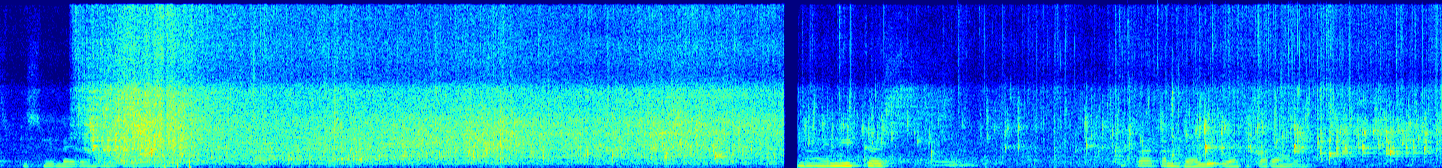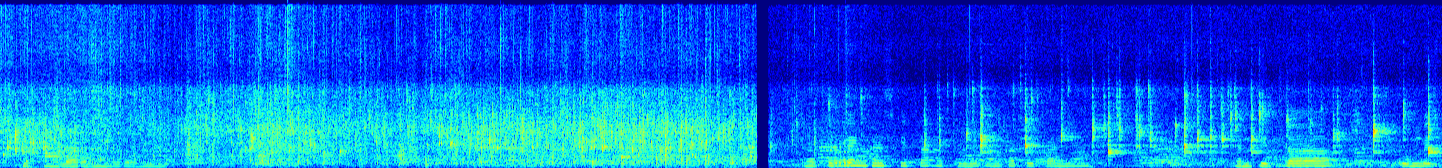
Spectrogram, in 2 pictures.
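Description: Oil sizzles and crackles loudly in a pan.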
